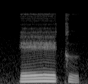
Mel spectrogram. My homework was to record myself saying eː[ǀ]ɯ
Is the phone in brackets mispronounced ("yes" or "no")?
yes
